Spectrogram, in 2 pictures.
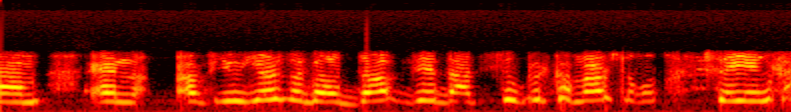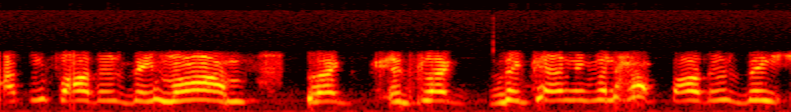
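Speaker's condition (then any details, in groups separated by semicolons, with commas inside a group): Cerebral palsy; sometimes hard to talk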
